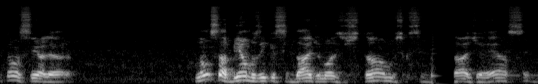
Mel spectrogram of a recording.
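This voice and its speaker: Breathy raspy guy from rio, kinda high voice, rambling live lecture full of rhetorical questions. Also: expressive, normal speed, mellow, low-quality recording. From Rio de Janeiro, Brazil. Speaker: lecturer hosting a live talk.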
